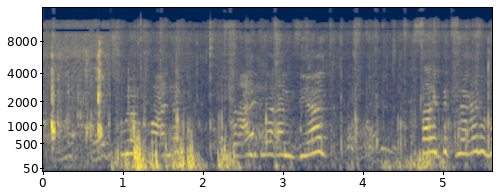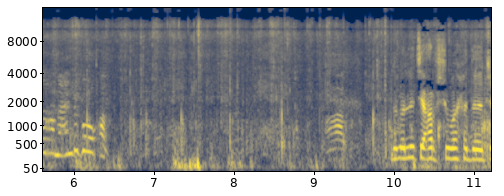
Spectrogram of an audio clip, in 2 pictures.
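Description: A child talks nearby.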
